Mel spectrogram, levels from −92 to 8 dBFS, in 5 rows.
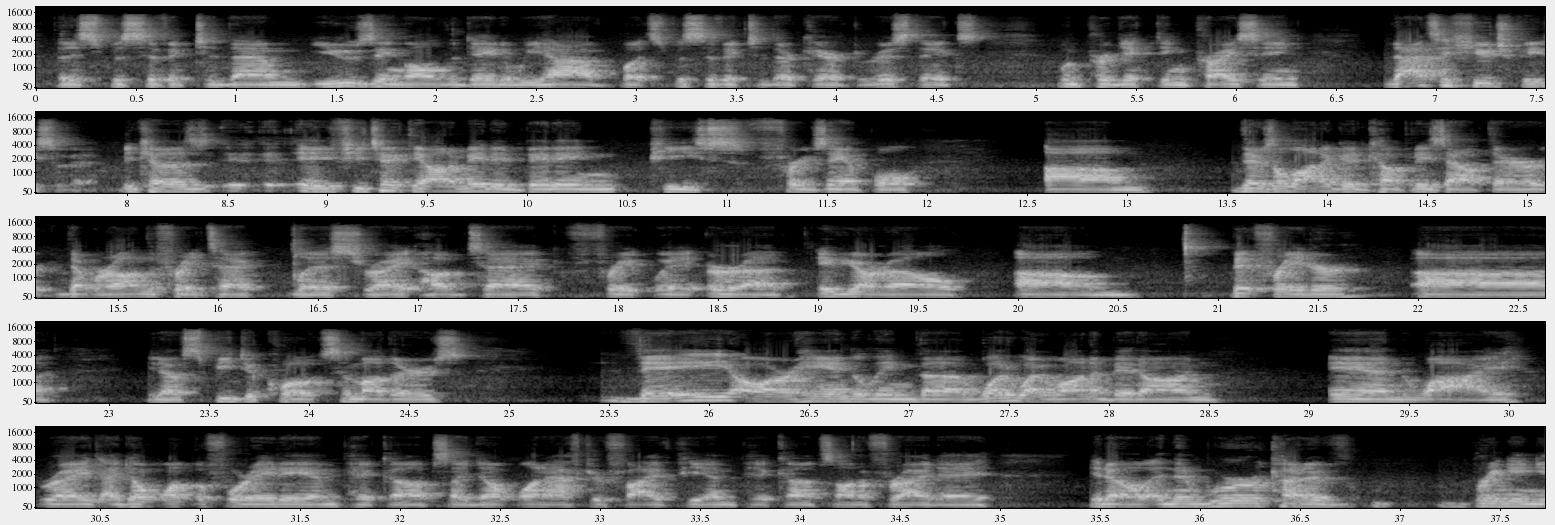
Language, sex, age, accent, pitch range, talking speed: English, male, 30-49, American, 95-115 Hz, 165 wpm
